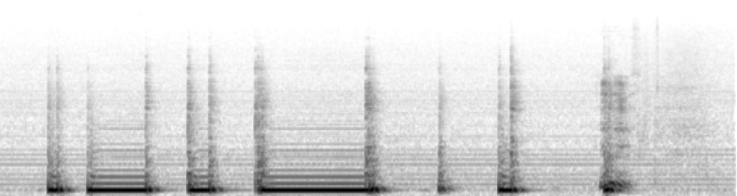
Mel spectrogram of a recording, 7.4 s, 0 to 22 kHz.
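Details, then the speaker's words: Marshall JCM900 amp with low-volume distorted output, signal generator input: a steady low test tone cuts out and back in several times as the socket contacts are pressed; an incredibly sensitive, faulty jack contact. "so that's just i'm just pressing these contacts down again wow that is incredibly sensitive that socket"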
